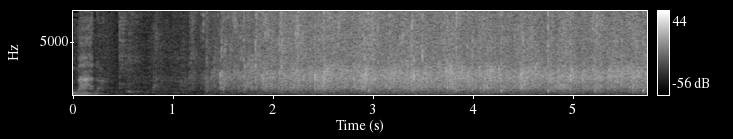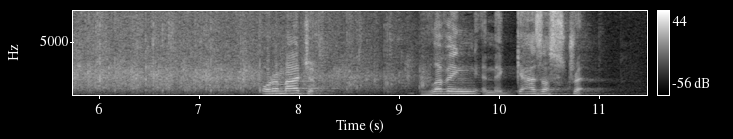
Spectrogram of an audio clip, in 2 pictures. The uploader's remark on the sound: speech from SNP Conference Oct 2023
